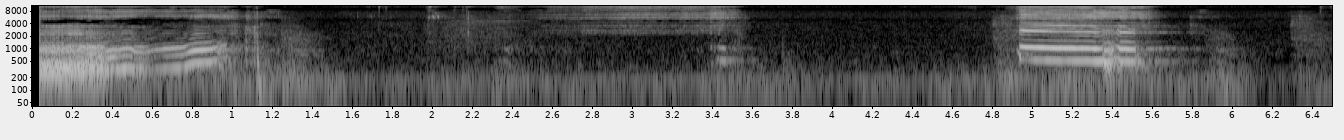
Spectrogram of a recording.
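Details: West Highland White Terrier puppy crying after being denied a treat indoors; a high, wavering whine opens, then quiet room hum, followed near the end by a second short, falling whine.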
